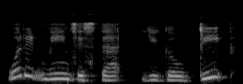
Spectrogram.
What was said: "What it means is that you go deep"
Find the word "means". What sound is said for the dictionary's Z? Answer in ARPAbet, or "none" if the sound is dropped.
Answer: Z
